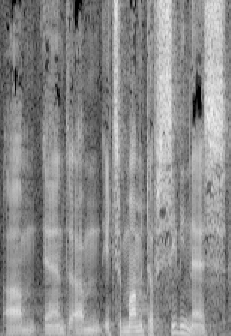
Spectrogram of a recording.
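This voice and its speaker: Man, very low voice, enthusiastic, hesitant phrasing, panel talk. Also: big pitch swings, unhurried, a little mellow. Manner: enthusiastic, searching for words. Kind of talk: panel discussion.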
